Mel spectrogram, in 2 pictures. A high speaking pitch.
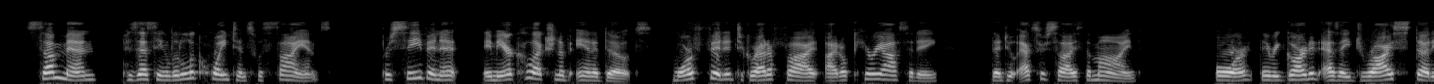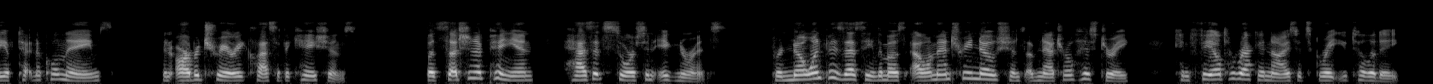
Yes: high, 210 Hz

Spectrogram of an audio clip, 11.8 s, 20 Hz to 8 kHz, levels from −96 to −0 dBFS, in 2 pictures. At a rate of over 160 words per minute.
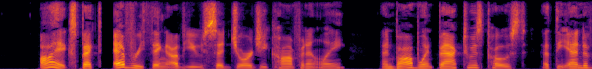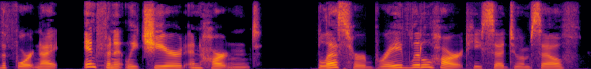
Yes: average, 170 wpm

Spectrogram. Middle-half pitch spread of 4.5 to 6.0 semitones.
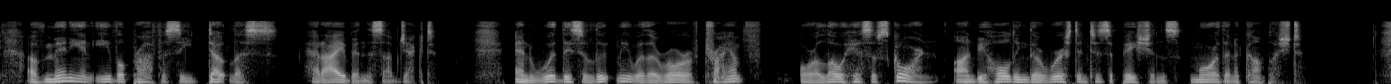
No: average, 3.0 semitones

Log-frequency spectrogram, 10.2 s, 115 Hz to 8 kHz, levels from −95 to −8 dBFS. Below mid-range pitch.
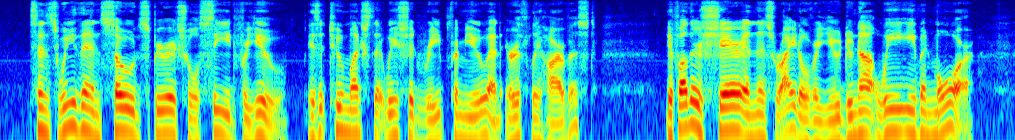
Yes: low, 130 Hz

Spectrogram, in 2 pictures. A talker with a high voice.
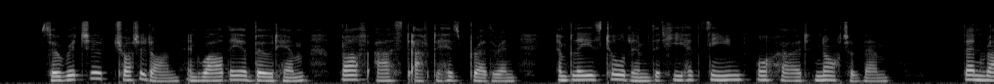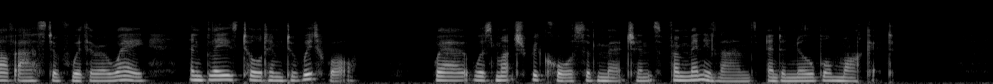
No: medium, 180 Hz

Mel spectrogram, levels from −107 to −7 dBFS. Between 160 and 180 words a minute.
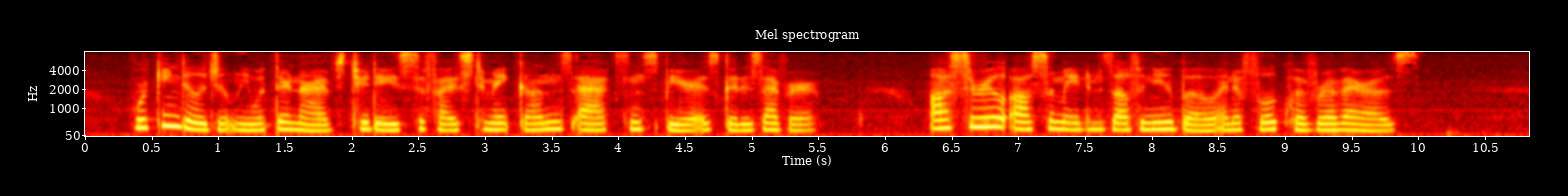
Yes: average, 170 wpm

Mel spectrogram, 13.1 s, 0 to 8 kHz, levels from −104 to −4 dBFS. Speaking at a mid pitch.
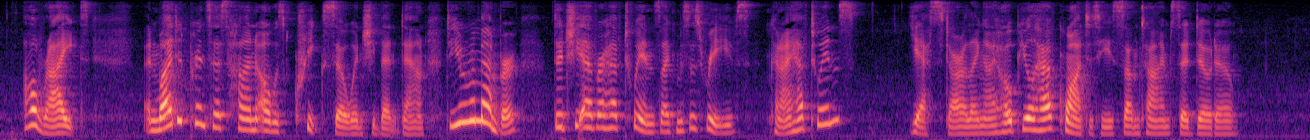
No: high, 195 Hz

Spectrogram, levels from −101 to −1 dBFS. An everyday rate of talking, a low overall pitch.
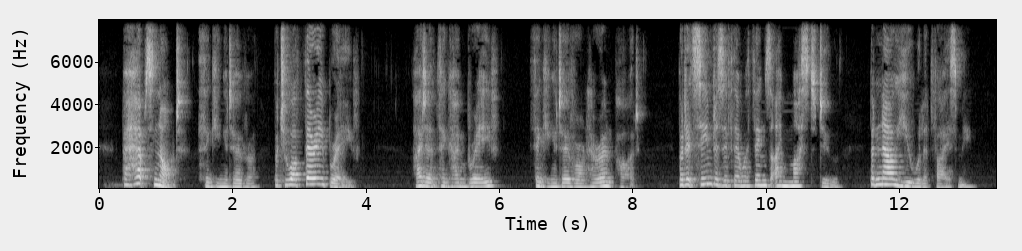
No: average, 175 wpm; high, 200 Hz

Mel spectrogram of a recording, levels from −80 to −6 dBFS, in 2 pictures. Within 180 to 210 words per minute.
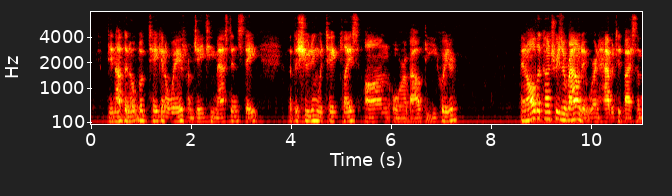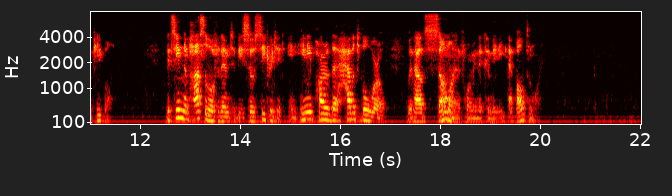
No: average, 155 wpm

